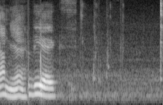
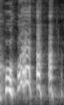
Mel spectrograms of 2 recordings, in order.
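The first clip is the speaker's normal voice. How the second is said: bright burst of laughter; high laugh; 12 semitones higher, 7 dB louder than usual. Real, not acted. Nonna laughs at her stuffing.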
